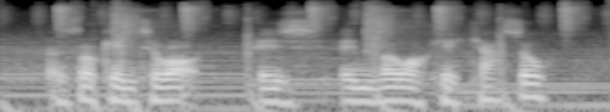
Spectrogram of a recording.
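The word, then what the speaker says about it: Inverlochy: We're just looking at towards Inverlochie Castle, that's how you say it, and Ben Nevis behind.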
